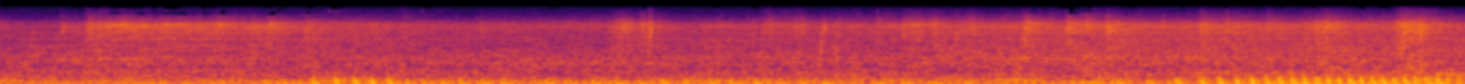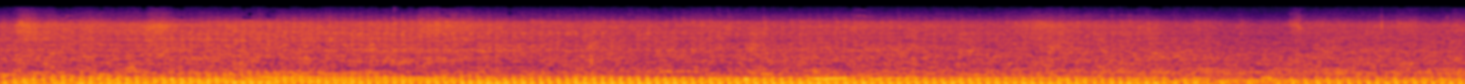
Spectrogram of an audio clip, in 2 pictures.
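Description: A motor vehicle engine running nearby, getting louder about halfway through and then holding a steady pitch.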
